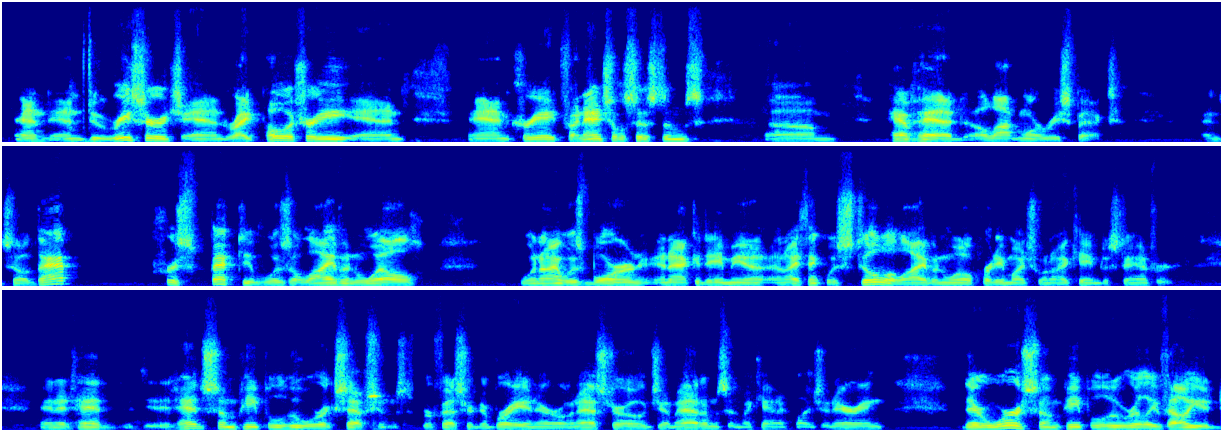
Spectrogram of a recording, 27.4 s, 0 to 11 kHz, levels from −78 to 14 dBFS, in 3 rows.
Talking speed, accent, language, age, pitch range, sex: 165 wpm, American, English, 60-79, 105-140 Hz, male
